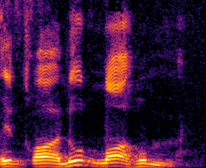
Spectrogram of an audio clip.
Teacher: lam itu ada kondisi di mana dia tebal. Kapan itu? Pada lafaz Allah.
